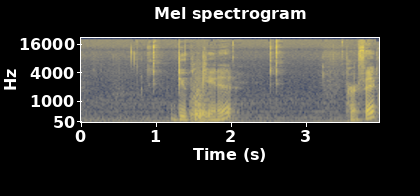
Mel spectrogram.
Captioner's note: arrow whooshes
